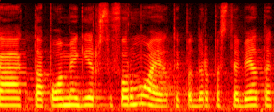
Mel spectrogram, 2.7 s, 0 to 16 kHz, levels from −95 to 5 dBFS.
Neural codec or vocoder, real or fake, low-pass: none; real; 14.4 kHz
